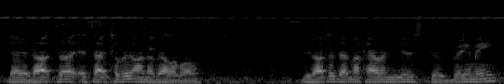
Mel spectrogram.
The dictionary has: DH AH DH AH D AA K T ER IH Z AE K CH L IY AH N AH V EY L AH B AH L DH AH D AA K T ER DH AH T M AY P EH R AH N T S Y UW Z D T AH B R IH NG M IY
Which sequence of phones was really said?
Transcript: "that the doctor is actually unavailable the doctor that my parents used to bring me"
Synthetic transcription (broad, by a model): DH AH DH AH D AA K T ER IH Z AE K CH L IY AH N AH V EY L AH B AH L DH AH D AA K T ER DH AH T M AY P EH R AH N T Y UW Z T AH B R IH NG M IY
